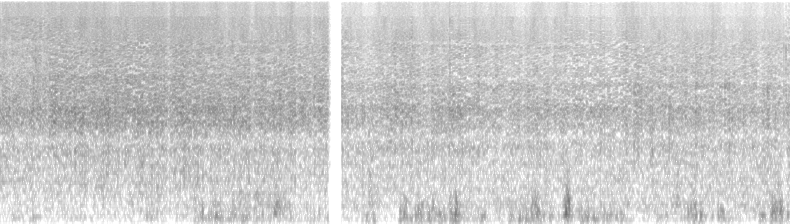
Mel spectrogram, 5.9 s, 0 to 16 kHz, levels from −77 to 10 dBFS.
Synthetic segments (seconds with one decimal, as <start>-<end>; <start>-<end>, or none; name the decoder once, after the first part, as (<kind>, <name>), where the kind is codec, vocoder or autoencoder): 0.0-1.7 (vocoder, BigVGAN v2); 2.9-3.7; 4.3-5.9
